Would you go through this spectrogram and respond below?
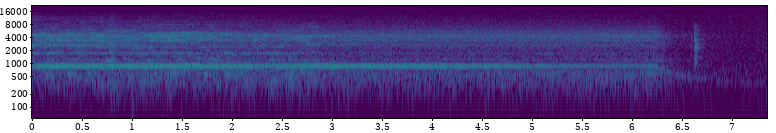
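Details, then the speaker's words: Untested salvaged PC with a GeForce Quadro FX: powers straight on with fans at full speed, steady high whine holding flat then winding down at switch-off; doesn't boot, needs work. "Well, it powered straight on. We're getting full fan. That sounds like a no."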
